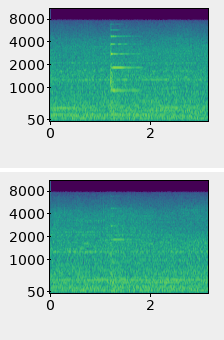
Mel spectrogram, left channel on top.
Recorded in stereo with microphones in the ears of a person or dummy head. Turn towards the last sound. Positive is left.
turn(degrees=50)  # may be behind; listen again after turning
